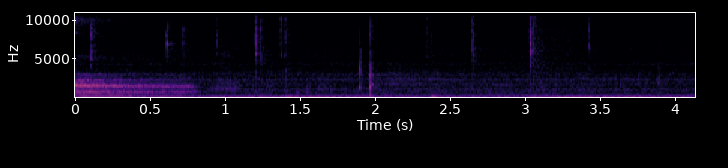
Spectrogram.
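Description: Scattered light clicks of a computer mouse, a few a second at most. A faint steady tone is heard in the first second.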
